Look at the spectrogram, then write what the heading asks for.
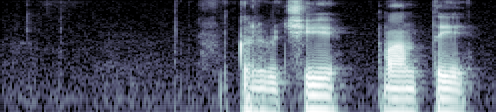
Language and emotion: Russian, neutral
